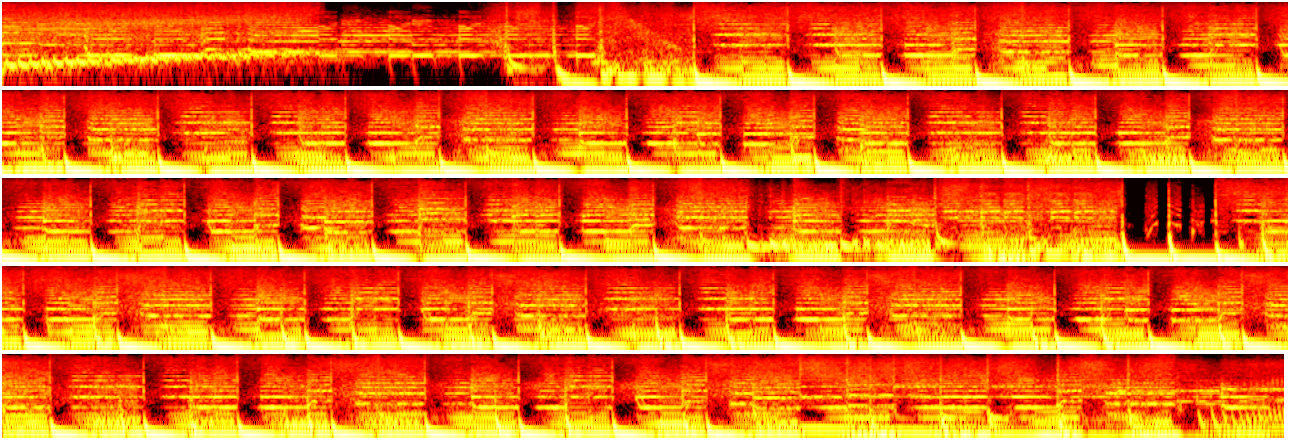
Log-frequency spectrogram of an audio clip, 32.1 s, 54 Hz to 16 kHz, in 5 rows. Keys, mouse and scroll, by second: 0.3 click, 1.0 m, 1.4 Return, 4.3 click, 5.8 click, 6.8 click, 7.2 l, 7.5 Return, 9.1-10.2 drag, 10.5 3, 10.7 3, 11.1 Return, 11.9 Escape, 15.3 click, 15.6 click, 16.5 m, 16.9 Return, 18.5 click, 19.5 click, 20.6 l, 20.9 Return, 22.6 click, 23.7-24.0 typing, 24.7 Return, 25.9 Escape, 26.6 click, 27.0 click, 28.0 typing, 28.3 Return, 29.8-30.9 drag, 31.3 drag, 31.5 Escape.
